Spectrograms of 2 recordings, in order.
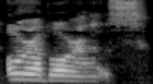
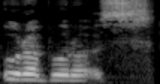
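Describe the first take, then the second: First: The word is said with a plain American R. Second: The word is said with a rolled R. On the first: "That's the American pronunciation" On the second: "I like rolling the R, so that's why I say it like that"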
